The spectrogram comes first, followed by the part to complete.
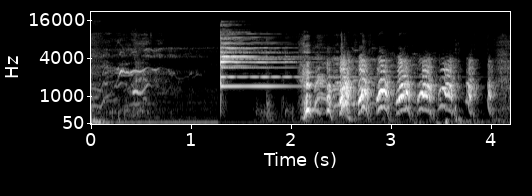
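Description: A small tabletop brass gong struck once with a mallet about a second in, giving a bright metallic ring that fades over about a second. Laughter follows in quick, choppy bursts.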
